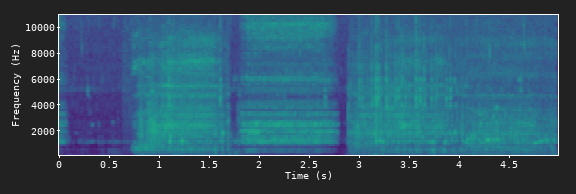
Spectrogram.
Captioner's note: breathing in oxygen tank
